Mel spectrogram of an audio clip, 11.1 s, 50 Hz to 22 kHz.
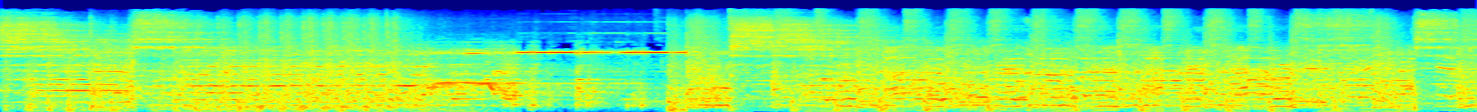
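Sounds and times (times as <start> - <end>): electric guitars: 0.0 - 4.4, 5.0 - 11.0
bass guitar: 0.0 - 11.0
drum kit: 0.0 - 11.0.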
